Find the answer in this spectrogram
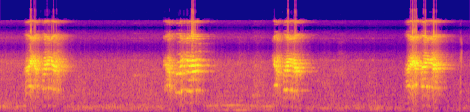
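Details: An angry pet black-capped lory (Lorius lory), upset at not being picked up, gives four harsh, nasal squawks, each under a second long, spaced two to three seconds apart; otherwise quiet.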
